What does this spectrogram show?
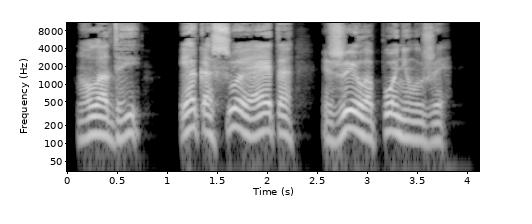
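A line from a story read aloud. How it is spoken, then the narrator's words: Rough bark. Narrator (Russian): рявкнул Теодор, и еще никогда его голос не звучал так грубо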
